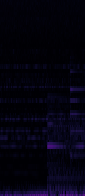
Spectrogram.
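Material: Nothing is struck.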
